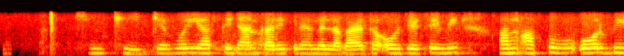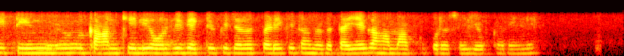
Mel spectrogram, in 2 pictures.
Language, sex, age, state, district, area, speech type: Hindi, female, 18-30, Madhya Pradesh, Harda, urban, conversation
